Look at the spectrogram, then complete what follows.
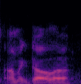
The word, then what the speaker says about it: amygdala: So these are referred to as amygdala. That's how the game pronounces it. That's why I say it that way.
